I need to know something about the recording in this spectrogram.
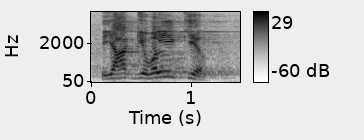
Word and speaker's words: याज्ञवल्क्य: व आधा ल आधा क और य शुद्ध उच्चारण करिए तो जिभ टेढ़ हो जाएगी। याज्ञवल्क्य गोस्वामी जी बोले इतना टेढ़ नाम है इनका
